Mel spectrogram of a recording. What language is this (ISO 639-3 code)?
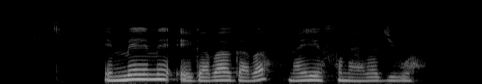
lug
